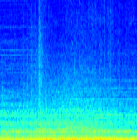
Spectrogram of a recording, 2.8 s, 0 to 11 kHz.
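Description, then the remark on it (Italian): A small twin-engine propeller plane, its two engines mounted on the wings, drones steadily in a storm with strong gusts and black clouds: a dense low-pitched engine roar with a faint hiss above it, holding an even loudness throughout with no voices. “Un piccolo aereo cerca strenuamente di non farsi trascinare via dalle raffiche. 2 impavidi motori attaccati alle ali, eliche incoscienti che fendono le nuvole nere.”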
